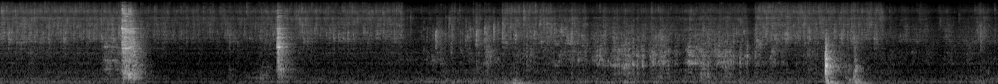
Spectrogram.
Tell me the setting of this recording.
kitchen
